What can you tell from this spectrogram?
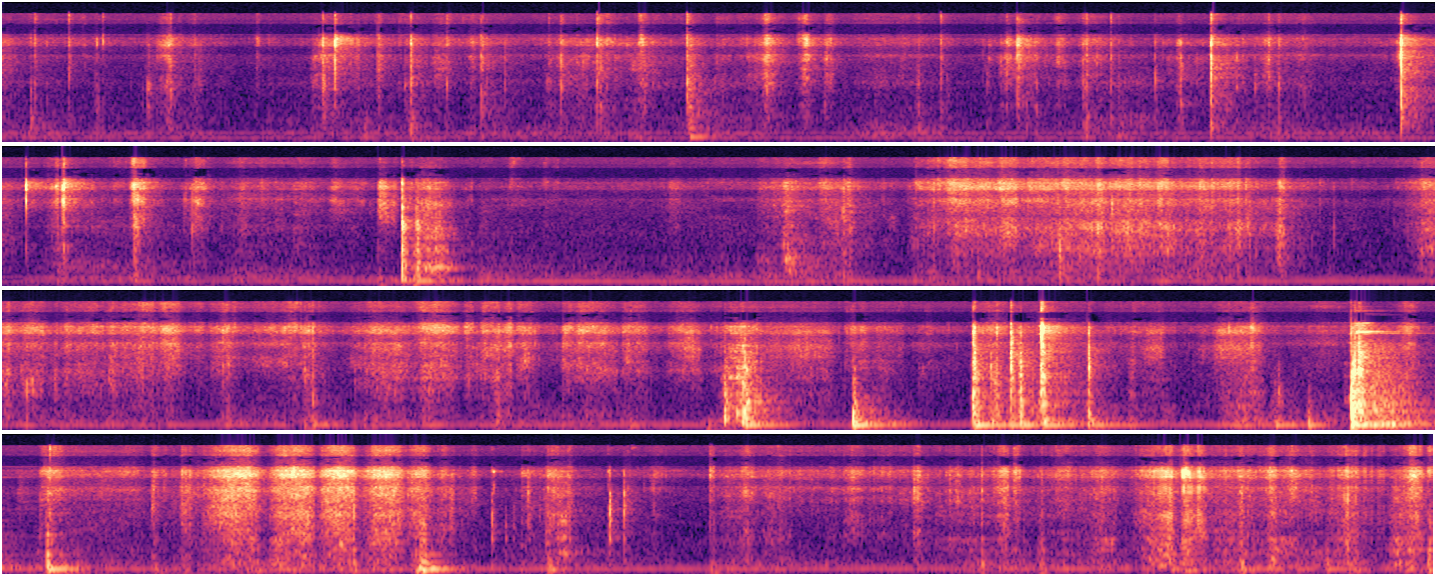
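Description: Hands handling and folding denim cloth wraps and other wrapping material on a tabletop: rubbing and rustling with scattered knocks and taps, one knock much louder about three quarters of the way through. A faint steady low hum runs underneath.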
